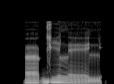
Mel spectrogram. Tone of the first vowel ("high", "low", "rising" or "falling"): low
